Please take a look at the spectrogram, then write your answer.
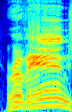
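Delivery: high, loud shriek; old man's shriek. A narrator's reading. Old man stuck on the floor, high shriek. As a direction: shriek it from flat on his back. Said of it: "shrieked old Apricot".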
